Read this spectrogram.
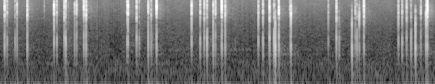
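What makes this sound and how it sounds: Long orange nails tap rapidly on the glossy glass screen of a black smartphone lying flat on a faux fur mat. The result is a quiet, quick run of short, crisp clicks with bright tips and almost no ring, over a soft low rumble.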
